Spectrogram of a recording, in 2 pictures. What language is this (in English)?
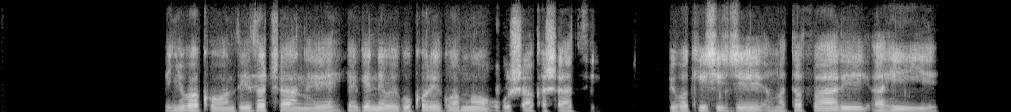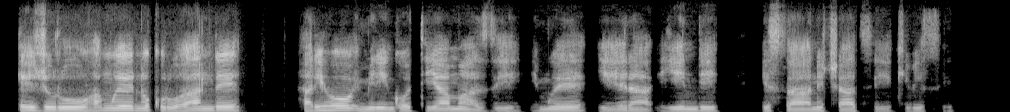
Rundi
